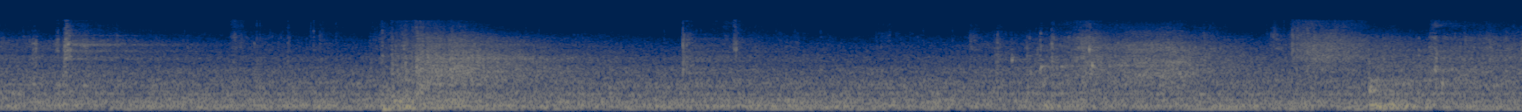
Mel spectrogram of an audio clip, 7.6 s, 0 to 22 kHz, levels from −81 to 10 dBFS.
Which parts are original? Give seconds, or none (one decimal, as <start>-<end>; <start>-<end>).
0.0-7.6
